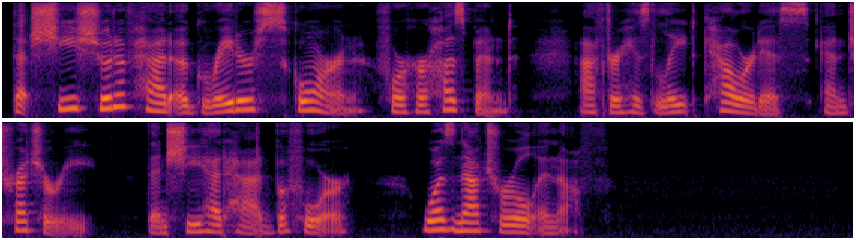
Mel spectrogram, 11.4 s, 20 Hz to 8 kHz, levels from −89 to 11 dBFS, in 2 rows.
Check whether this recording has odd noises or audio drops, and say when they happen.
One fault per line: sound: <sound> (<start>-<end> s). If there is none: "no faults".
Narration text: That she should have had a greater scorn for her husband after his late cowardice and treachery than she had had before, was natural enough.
no faults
